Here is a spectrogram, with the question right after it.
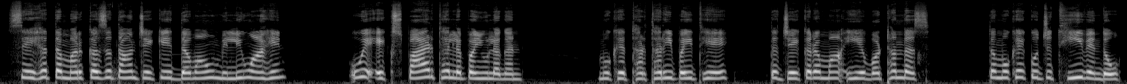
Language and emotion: Sindhi, fearful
